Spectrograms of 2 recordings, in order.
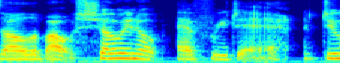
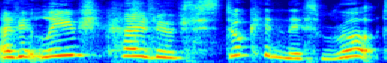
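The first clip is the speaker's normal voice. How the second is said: speaking through yawns, much higher; 6 semitones higher than usual. Speculating about the listener's life, yawning while talking. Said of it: "sorry I'm yawning so much".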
